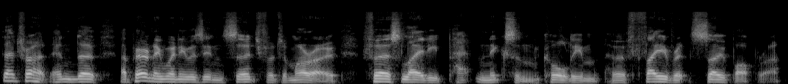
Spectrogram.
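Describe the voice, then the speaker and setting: A middle-aged man co-hosting a show, chatting casually about stories in a wordy, wry, measured way. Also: on the low side, expressive. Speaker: co-host of an old-time radio drama show. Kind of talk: casual chat about a story.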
